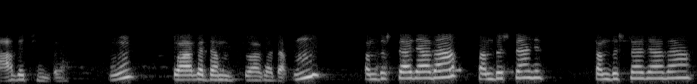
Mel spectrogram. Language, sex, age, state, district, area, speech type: Sanskrit, female, 45-60, Kerala, Kollam, rural, conversation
